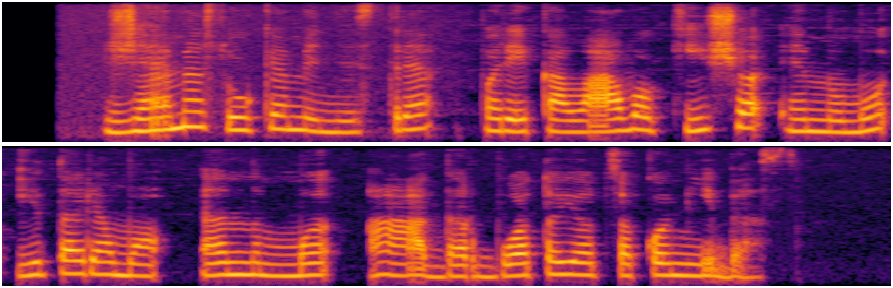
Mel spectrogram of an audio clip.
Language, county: Lithuanian, Klaipėda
